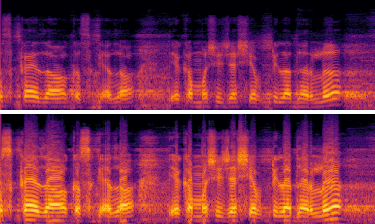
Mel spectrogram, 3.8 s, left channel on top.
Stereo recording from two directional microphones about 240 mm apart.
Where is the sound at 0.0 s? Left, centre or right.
Right.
